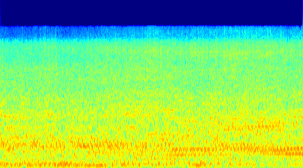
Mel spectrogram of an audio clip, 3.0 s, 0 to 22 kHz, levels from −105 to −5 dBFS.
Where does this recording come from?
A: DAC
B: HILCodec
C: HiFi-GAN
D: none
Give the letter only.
D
